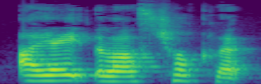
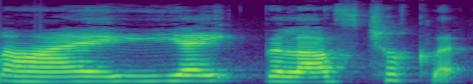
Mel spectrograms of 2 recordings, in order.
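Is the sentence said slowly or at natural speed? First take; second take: natural speed; slowly. First: It is said at a natural, quick speed. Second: It is said slowly and deliberately.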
